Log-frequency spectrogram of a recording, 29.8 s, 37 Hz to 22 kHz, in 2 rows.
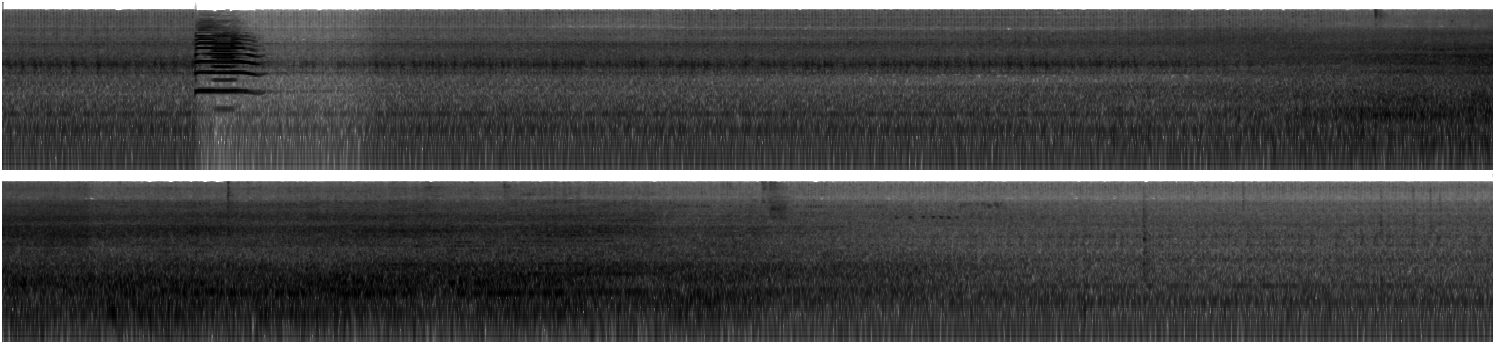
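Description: EN57 electric multiple unit sounding one short horn blast about two seconds in, then passing close by: the rumble of its wheels and motors builds, peaks in the middle and fades away, over a steady background hum.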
